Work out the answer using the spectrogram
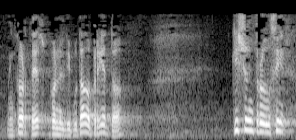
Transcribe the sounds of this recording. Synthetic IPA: eŋko̞ɾt̪e̞sko̞ne̞ld̪iput̪að̞o̞pɾjet̪o̞ | kisoint̪ɾo̞ðuθiɾ

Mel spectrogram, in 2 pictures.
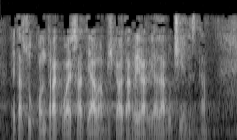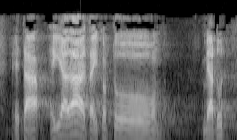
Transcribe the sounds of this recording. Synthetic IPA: e̞t̪asukːo̞nt̪ɾakoae̞sat̪e̞aβapiʃkaβat̪arʔiɣ̞ariað̞aɣut͡ʃie̞ne̞st̪a | e̞̰t̪ae̞ɣiaðae̞t̪ait̪o̞ɾt̪u | be̞aɾðut̪

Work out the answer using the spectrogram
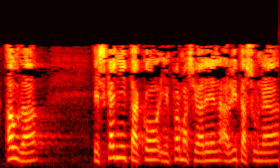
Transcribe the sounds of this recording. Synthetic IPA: awða | e̞skajɲit̪ako̞iɱfo̞ɾmasio̞aɾe̞naɾɣit̪asuna

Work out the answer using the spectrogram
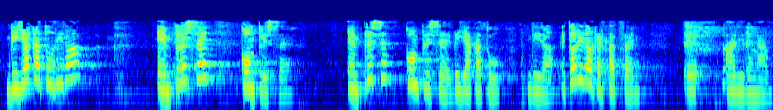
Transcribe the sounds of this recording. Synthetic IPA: biʎakat̪uðiɾa | e̞mpɾe̞se̞ŋko̞mplise | empɾe̞se̞ŋko̞mplise̞biʎakat̪uðiɾae̞t̪ao̞ɾiðaɣe̞ɾt̪at͡se̞n | aɾiðe̞na

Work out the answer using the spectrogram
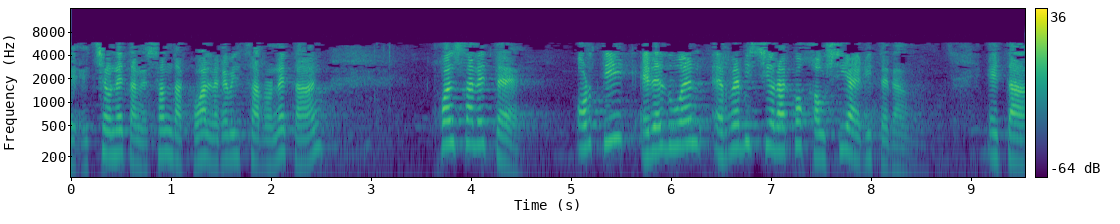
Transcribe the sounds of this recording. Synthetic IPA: et͡ʃe̞o̞ne̞t̪ane̞sand̪ako̞ale̞ɣ̞e̞β̞ilt͡saro̞ne̞t̪an | xwansaɾe̞t̪e | o̞ɾt̪ike̞ɾe̞ðue̞ne̞re̞βisio̞ɾako̞ʝawsiae̞ɣ̞it̪e̞ɾa̰ | e̞t̪a

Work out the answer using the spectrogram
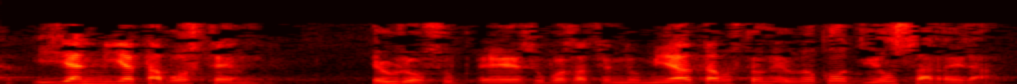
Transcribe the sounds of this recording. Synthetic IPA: iʎanmiʎat̪aβo̞st̪en | e̞wɾo̞supo̞s̬at͡se̞nd̪umiʎat̪aβo̞st̪eune̞wɾo̞ko̞d̪io̞wsare̞ɾa̰

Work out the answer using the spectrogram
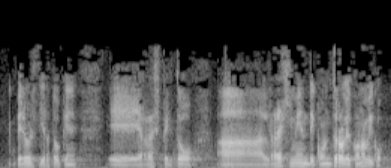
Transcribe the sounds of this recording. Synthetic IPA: pe̞ɾoesθje̞ɾt̪o̞ke | re̞spe̞k̚t̪oa̰lre̞ximẽ̞nd̪e̞ko̞nt̪ɾo̞le̞ko̞nomiko

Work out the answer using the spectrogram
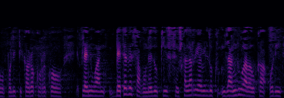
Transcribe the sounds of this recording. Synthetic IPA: po̞lit̪ikaoɾo̞ko̞re̞ko̞ | ple̞nuambe̞t̪e̞ðe̞saɣ̞une̞ðukise̞wskale̞riaβild̪ukland̪uað̞awkaʔo̞ɾi

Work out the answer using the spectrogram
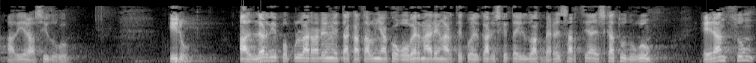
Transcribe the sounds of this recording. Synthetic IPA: aðie̞ɾasiðuɣu | iɾu | ald̪e̞ɾð̞ipo̞pularaɾe̞ne̞t̪akat̪aluɲiako̞ɣ̞o̞β̞e̞ɾnaɾe̞naɾt̪e̞ko̞e̞lkariske̞t̪aild̪uak̚be̞resaɾt͡se̞ae̞skat̪uðuɣ̞u | e̞ɾant͡sun

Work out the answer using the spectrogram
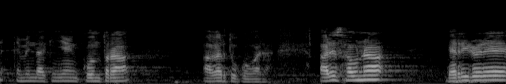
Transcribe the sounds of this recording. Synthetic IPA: e̞me̞nd̪akiɲe̞ŋko̞nt̪ɾaː | ɣ̞e̞ɾt̪uko̞ɣaɾaaɾe̞sɣawna | be̞riɾoe̞ɾe̞

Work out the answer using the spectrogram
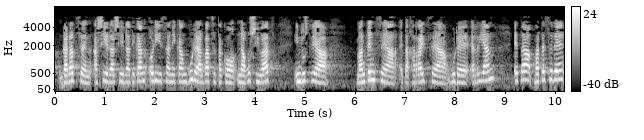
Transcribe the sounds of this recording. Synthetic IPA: ɡaɾat͡se̞na̰sie̞ɾaːsie̞ɾat̪ikano̞ɾiːsanikaŋɡuɾe̞aɾðat͡se̞t̪ako̞naɣ̞usiβ̞at̪ | ḭnd̪ust̪ɾia | mant̪e̞nt͡se̞aʔe̞t̪aʝarajt͡se̞aɣuɾe̞ḛrian | e̞t̪aβat̪e̞se̞ɾe̞

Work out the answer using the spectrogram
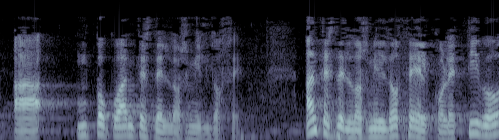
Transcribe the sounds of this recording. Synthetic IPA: aumpo̞koant̪e̞zðe̞ld̪o̞zmild̪o̞̰θe̞̰ | ant̪e̞zðe̞ld̪o̞zmild̪o̞θeːlko̞le̞k̚t̪iβ̞o̞

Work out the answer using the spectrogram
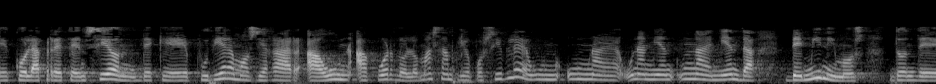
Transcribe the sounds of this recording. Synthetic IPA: ko̞nlapɾet̪e̞nsjo̞nd̪e̞ke̞puðje̞ɾamo̞zʝe̞ɣ̞aɾauna̰kwe̞ɾðo̞lo̞masampljo̞po̞siβle̞nnaṵnaunaemjẽ̞nd̪a | ðe̞mĩnĩmo̞s | ðo̞nd̪e̞

